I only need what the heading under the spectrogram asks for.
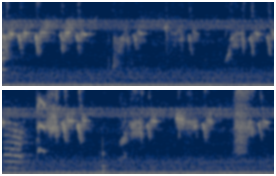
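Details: Calls of the blue-crowned hanging parrot, played or heard while luring birds at a fresh site. Rapid high twittering chirps come throughout, with one quick descending trill partway, all over a continuous shrill whine.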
